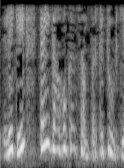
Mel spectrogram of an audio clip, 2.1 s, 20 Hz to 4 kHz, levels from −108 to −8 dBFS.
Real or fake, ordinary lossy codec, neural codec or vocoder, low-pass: fake; none; vocoder, 24 kHz, 100 mel bands, Vocos; 3.6 kHz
